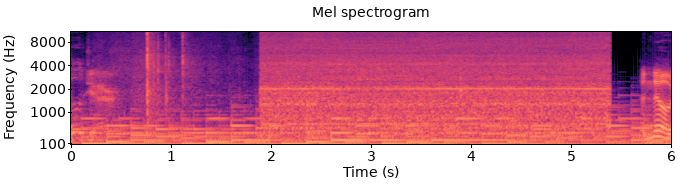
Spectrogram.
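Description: Handheld hair dryer switched on about two seconds in, running with a steady rushing blow and a thin high whine for about three and a half seconds, then switched off abruptly.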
